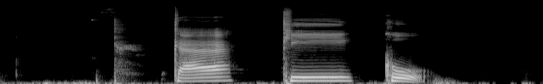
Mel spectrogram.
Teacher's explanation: Hams itu artinya mengalir nafas. Tapi untuk huruf kaf kadarnya hanya berupa terpercik nafas atau percikan nafas. · Sekarang huruf kaf. Karena huruf kaf itu nempelnya pangkal lidahnya agak ke depan ke perbatasan antara langit-langit lunak dan keras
